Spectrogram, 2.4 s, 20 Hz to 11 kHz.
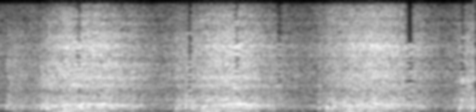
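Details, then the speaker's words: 2012 Mini Cooper 1.6L being diagnosed for a misfire, started after clearing codes: rough surging engine with rattly clatter that won't rev, red oil warning light appears, then smooths out; sounds like a timing chain issue; engine clatter and failure to rev. "What's really weird is everything starts to clatter and make noise, and then the red oil can comes up. Then it starts to smooth out. But it starts to sound like it has like a timing or a chain issue."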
